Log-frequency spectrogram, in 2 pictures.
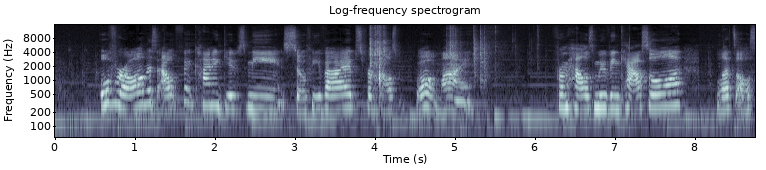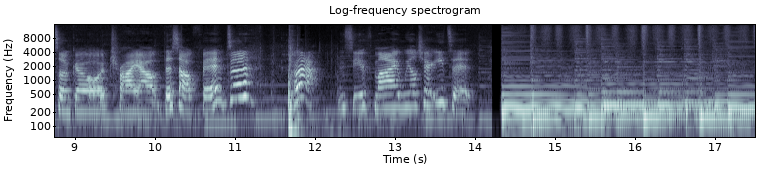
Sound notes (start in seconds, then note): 11.5 shoe thudding; 14.3 cheerful guitar music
